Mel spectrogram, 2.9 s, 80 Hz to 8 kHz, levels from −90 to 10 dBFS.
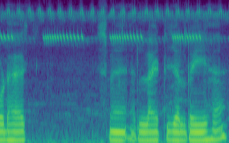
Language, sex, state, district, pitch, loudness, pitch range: Hindi, male, Jharkhand, Garhwa, 125 Hz, -15 LUFS, 95-125 Hz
